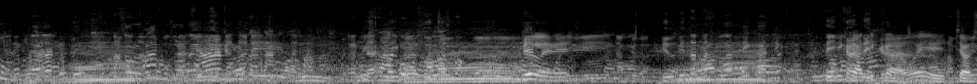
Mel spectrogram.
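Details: Low, resonant moos from Limousin cattle come in irregular bursts, some drawn out and sliding slightly in pitch, blended with lively human chatter and crowd noise.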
